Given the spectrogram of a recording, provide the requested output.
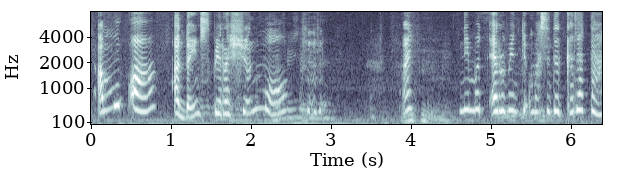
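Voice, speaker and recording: A woman's voice: extremely high pitch, unhurried, a crowd in the background. A woman playing a perky, teasing young student friend in a radio drama, with a Filipino accent. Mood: playful, excited. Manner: teasing, playful.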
